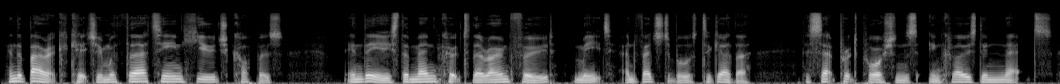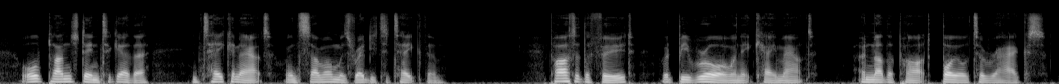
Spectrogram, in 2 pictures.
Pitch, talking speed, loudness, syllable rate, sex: 105 Hz, 160 wpm, -18 LUFS, 4.9 syllables/s, male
